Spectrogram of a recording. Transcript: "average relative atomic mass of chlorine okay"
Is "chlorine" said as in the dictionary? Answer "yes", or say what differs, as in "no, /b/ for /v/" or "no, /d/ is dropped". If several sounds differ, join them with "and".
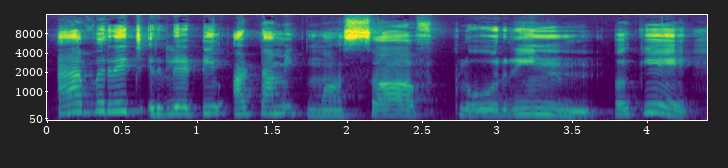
yes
